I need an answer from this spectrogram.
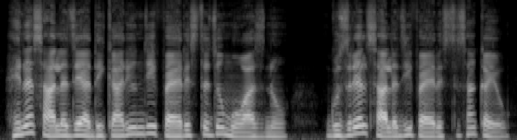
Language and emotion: Sindhi, neutral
